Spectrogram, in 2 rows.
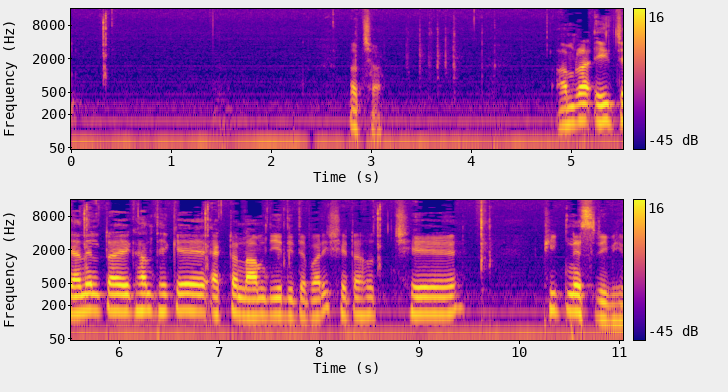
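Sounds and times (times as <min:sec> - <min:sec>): steady low hum: 0:00.0 - 0:11.0
computer keyboard key clicks: 0:03.3 - 0:03.9.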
